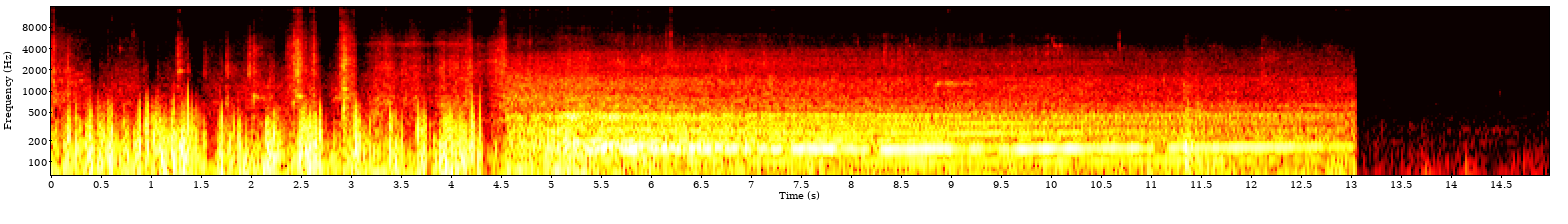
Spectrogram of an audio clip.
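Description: Gusty wind buffeting the microphone, then from about four seconds in a steady engine hum that holds one pitch. The sound cuts off abruptly about a second before the end.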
